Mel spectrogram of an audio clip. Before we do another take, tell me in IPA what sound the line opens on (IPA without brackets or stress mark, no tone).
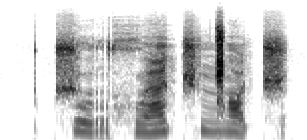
t͡ʃ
